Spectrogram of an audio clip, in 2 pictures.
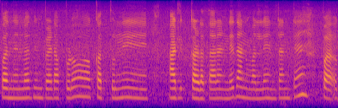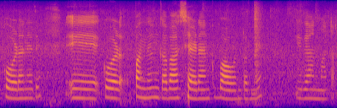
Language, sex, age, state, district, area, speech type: Telugu, female, 18-30, Andhra Pradesh, Eluru, rural, spontaneous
